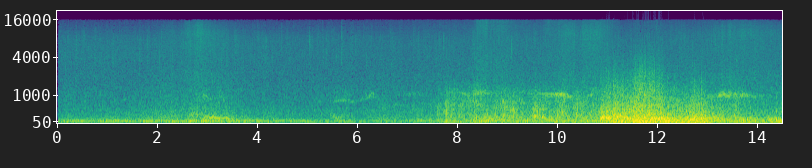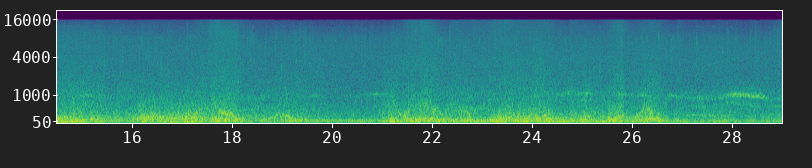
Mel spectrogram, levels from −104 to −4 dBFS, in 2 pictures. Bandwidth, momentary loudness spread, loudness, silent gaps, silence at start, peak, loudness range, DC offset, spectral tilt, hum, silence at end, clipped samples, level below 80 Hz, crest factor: 16 kHz; 20 LU; -16 LUFS; none; 0 s; 0 dBFS; 16 LU; under 0.1%; -8 dB/octave; none; 0 s; 0.1%; -20 dBFS; 16 dB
